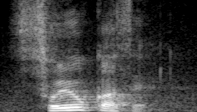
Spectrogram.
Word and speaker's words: 微風: 微風と書いてそよ風と読む、このそよ風も熟字訓であり、あるドラマのセリフを借りるならば、微はそれだけではそよと読むことはできないけれど、風と出会ってそよとなるという言葉がありました。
